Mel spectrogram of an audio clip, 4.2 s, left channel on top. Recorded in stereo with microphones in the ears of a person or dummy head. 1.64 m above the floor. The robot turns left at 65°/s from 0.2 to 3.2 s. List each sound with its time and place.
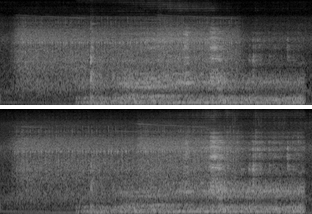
1.0 s a sliding door: 115° left; by 4.1 s 30° right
